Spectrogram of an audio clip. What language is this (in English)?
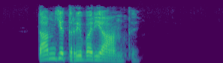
Ukrainian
